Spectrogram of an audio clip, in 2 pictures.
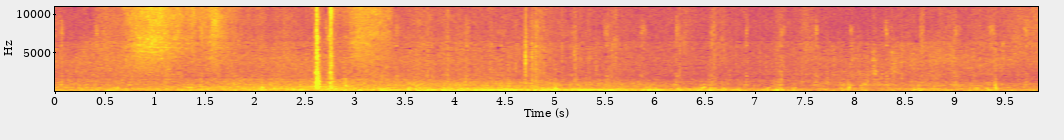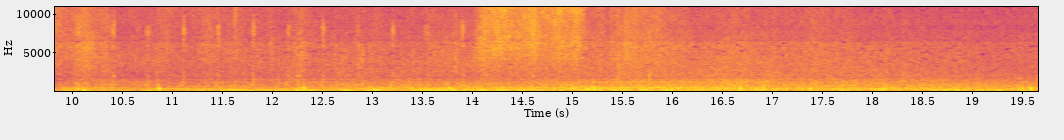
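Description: Steady rain falls outdoors in a continuous, even wash of noise, with low rumbling and gusty wind buffeting underneath. No one speaks throughout.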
